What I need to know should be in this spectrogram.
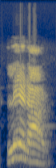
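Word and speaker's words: Lehrer: তো দেখেন যখন শব্দের শেষে এ আর থাকবে, যখন শব্দের শেষে এ আর থাকবে, তখন তার উচ্চারণ সাধারণত আ এর মতো হয়, আ এর মতো হয়, মানে এ কিন্তু না, আ। এর উচ্চারণ যার মানে আমরা কি জানি, আ। তখন তার আ উচ্চারণটা হবে আ এর মতো, হ্যাঁ, আ এর মতো। যেমন লেহেরার, লেহেরার, আর লেহেরা, এরকম লেহেরা। আরটা আপনি উচ্চারণ করলে করবেন,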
